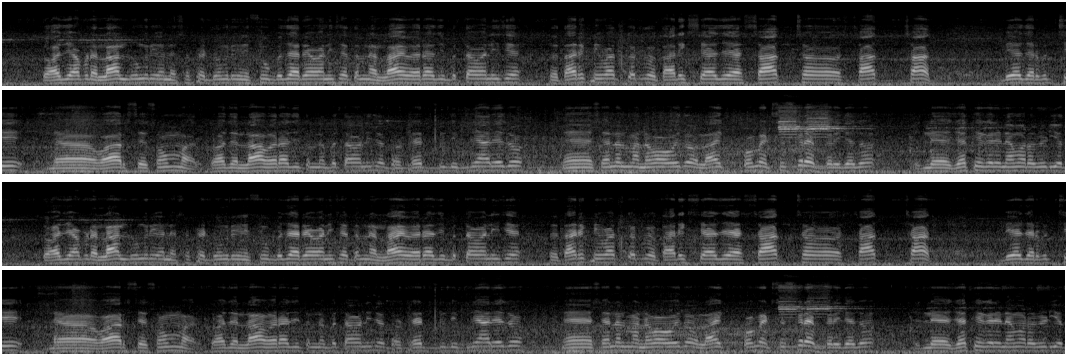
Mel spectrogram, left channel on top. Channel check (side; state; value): both; normal; correlation 0.72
